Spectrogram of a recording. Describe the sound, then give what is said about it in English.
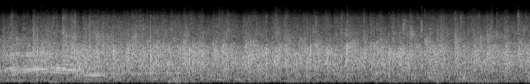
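A crowd claps steadily for several seconds, a dense, sustained wash of applause with a few faint voices mixed in, holding at an even loudness throughout. “A round of applause for our dice, everybody.”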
